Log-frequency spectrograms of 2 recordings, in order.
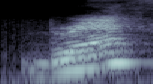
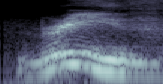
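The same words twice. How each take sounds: First: "Breath" with short e and voiceless th; voiceless final th. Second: "breathe" with long ee and buzzing th; voiced final th. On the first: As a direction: end "Breath" on air, no buzz. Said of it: "li on voice". ("breath" ak th san vwa) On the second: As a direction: stretch "breathe" into a humming th. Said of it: "il vient sonore". ("breathe" ak th sonò) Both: Shown as a demonstration.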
